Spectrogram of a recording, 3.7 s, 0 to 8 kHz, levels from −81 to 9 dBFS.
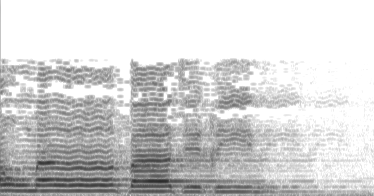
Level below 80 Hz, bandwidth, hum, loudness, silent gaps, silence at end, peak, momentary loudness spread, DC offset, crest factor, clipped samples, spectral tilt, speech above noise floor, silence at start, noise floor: -50 dBFS; 5.8 kHz; none; -15 LUFS; none; 0.8 s; -2 dBFS; 14 LU; under 0.1%; 14 dB; under 0.1%; -9.5 dB/octave; 33 dB; 0 s; -48 dBFS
